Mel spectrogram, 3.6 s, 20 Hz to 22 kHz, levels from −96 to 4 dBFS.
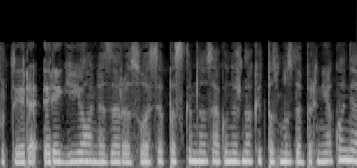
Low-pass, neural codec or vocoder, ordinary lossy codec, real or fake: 19.8 kHz; none; AAC, 24 kbps; real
